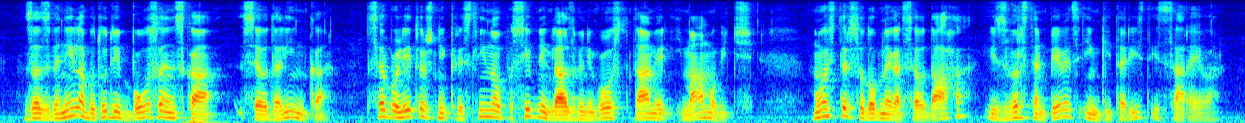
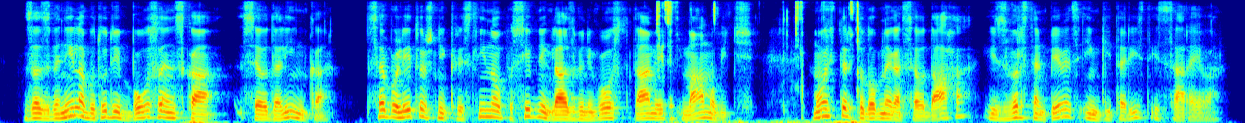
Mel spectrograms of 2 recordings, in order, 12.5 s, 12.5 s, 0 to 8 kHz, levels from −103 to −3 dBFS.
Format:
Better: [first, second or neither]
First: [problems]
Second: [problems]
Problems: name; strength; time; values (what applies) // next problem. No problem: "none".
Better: first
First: none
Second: noise reduction (neural mask model Resemble Enhance denoiser)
